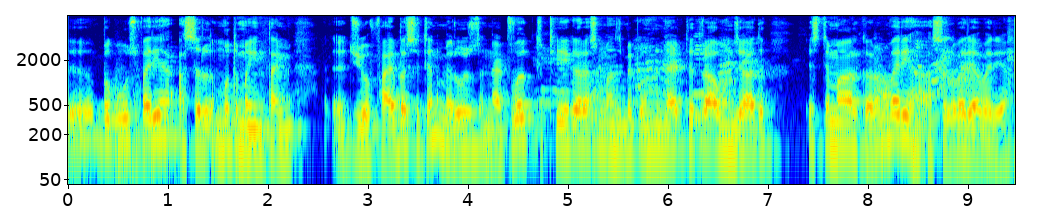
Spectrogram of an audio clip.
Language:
Kashmiri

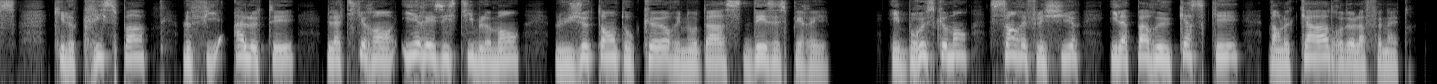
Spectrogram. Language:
French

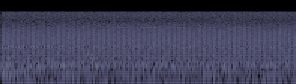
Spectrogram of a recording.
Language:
Norwegian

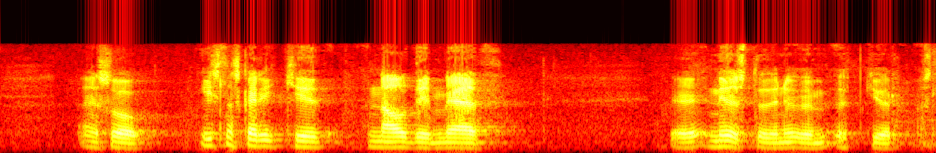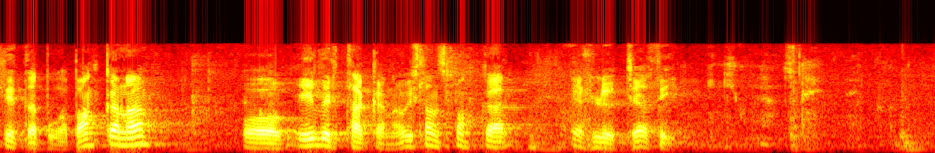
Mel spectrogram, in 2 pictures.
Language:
Icelandic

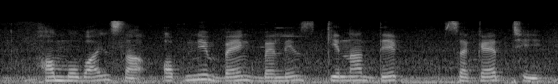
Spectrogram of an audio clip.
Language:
Maithili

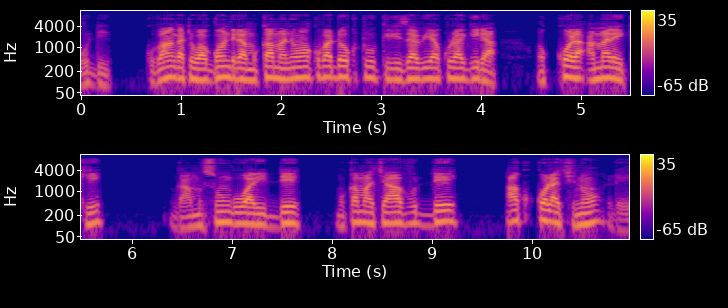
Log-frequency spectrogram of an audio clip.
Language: Ganda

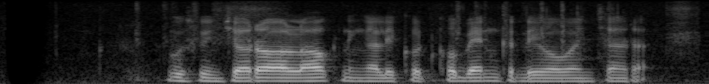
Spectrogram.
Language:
Sundanese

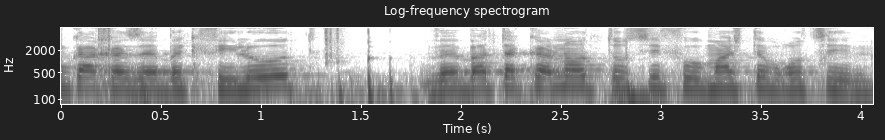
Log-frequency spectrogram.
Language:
Hebrew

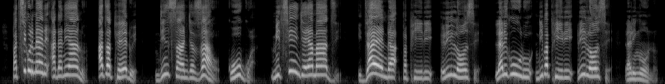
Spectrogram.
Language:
Nyanja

